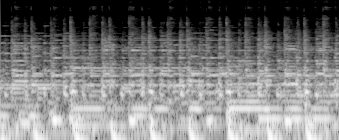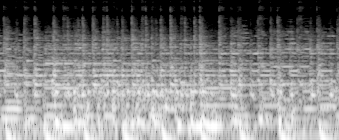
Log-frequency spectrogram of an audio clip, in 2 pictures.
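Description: Live Punjabi folk band playing an instrumental passage with no vocals: a melody over a steady drum beat, through the stage sound system.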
